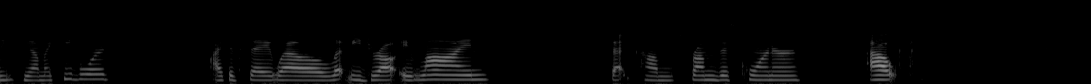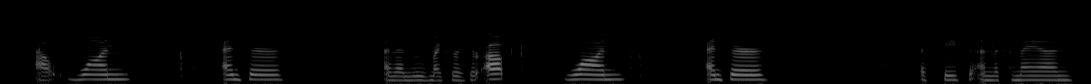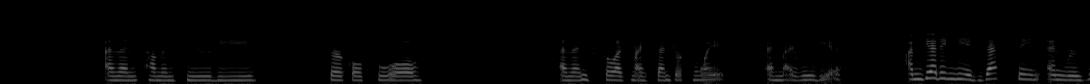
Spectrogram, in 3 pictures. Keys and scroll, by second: 10.2 BackSpace, 11.1 1, 12.6 Return, 15.9 1, 17.1 Return, 19.5 Escape.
